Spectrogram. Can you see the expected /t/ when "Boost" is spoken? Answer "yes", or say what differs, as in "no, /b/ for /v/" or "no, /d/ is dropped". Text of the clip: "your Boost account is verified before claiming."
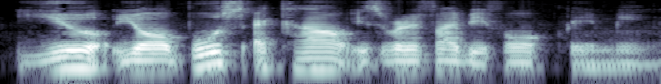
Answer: no, /t/ is dropped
